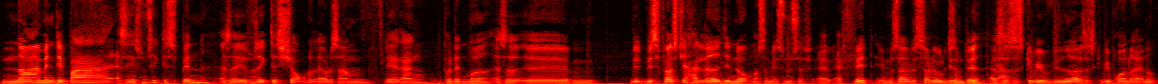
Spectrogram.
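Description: A very fast-talking man with a fairly high pitch and fairly even intonation, music in the background, and audible room echo. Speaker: rapper. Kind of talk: interview.

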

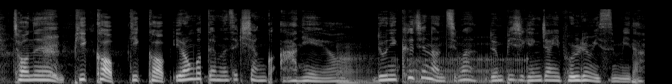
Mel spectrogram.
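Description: A woman's unremarkable speaking voice at medium pitch, lively intonation and a moderate pace, in a dry, close sound with no echo. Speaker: podcast co-host. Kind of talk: comedic casual chat. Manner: playful, teasing.

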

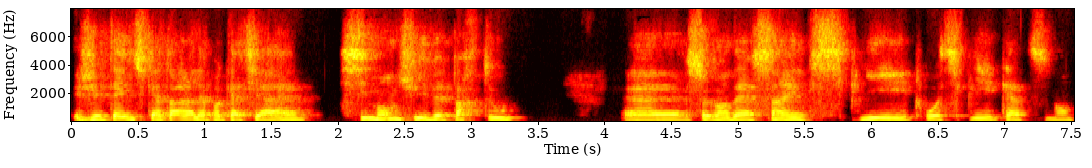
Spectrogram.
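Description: In a Quebec accent, a man with a fairly high pitch speaks at a very slow pace with fairly even intonation. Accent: Québécois French. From Quebec, Eastern Townships. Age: 60s. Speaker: storyteller and educator. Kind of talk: interview.

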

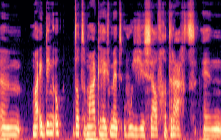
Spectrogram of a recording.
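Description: The woman's fairly low voice moves at a very slow pace. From Netherlands. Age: 50s. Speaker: restaurant owner. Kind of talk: panel discussion.

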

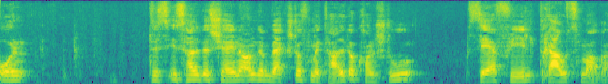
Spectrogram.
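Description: Against a quiet background, a man talks at a fairly slow pace with long, frequent pauses, a fairly high pitch and ordinary pitch variation. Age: 40s. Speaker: farrier and master metalworker. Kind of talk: interview.

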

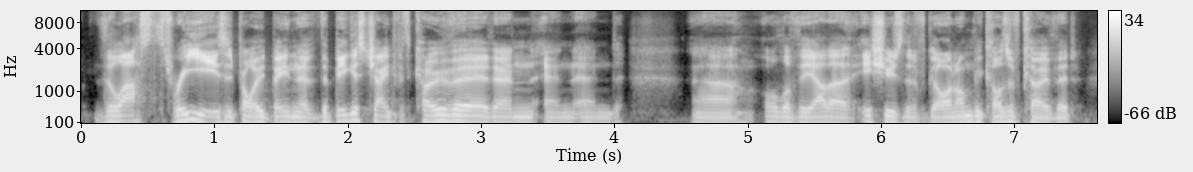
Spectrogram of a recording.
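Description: On a very clean recording with a silent background, a man with an Australian accent speaks at a moderate pace, his pitch fairly low and his intonation showing ordinary variation. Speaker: company president, surveyor. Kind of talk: casual interview chat.

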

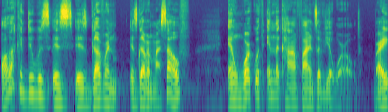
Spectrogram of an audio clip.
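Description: A man speaks at a moderate pace with a fairly high pitch, lively intonation and vocal fry. The recording is very clean, with a silent background. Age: 40s. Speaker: podcast co-host. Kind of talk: casual chat.

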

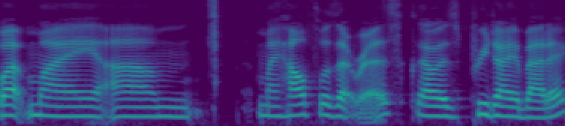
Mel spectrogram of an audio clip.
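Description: A woman with a Canadian accent speaks at a medium pitch. Her tone is bright and sharp. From Toronto, Canada. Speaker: webcam model. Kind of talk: casual chat.

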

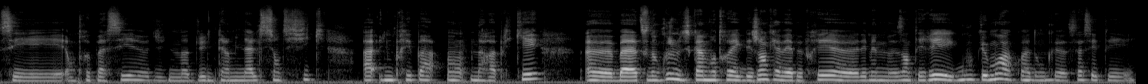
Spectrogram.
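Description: In a monotone, flat delivery, a woman talks at a moderate pace with a medium pitch. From France. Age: 20s. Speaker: illustrator. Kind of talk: casual chat.

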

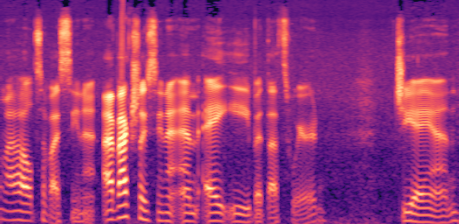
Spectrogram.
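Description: A woman speaks in an American accent. Her voice is very deep and low in pitch. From Texas. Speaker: guest, wife of fellow guest. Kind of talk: casual chat.

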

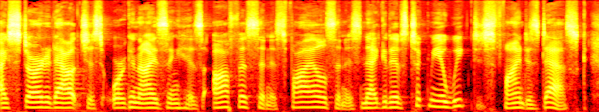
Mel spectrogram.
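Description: With an American accent, a woman talks at a fairly quick pace with hardly any pauses, in a very deep, low pitch with ordinary pitch variation. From Pennsylvania, grew up as a military child. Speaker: amateur photographer. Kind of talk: interview conversation. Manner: animated.

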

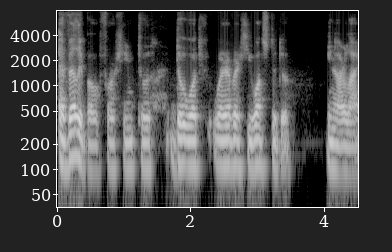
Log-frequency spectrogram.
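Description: At a fairly slow pace, a man talks at a medium pitch. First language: Polish. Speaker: visiting preacher. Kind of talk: sermon. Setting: video call. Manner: halting.

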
